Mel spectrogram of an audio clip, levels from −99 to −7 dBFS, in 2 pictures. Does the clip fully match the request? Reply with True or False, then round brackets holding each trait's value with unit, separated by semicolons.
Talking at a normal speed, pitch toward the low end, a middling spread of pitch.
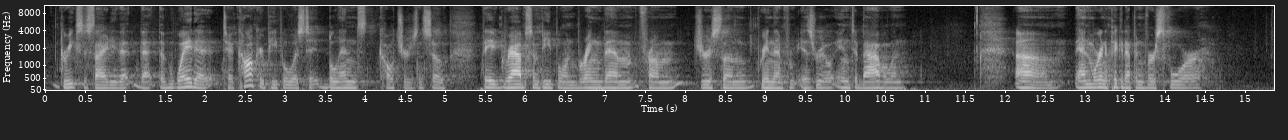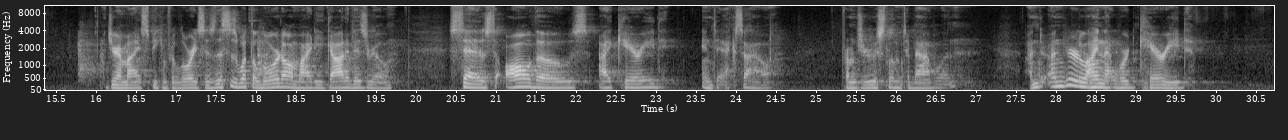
False (150 wpm; 125 Hz; 1.8 semitones)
